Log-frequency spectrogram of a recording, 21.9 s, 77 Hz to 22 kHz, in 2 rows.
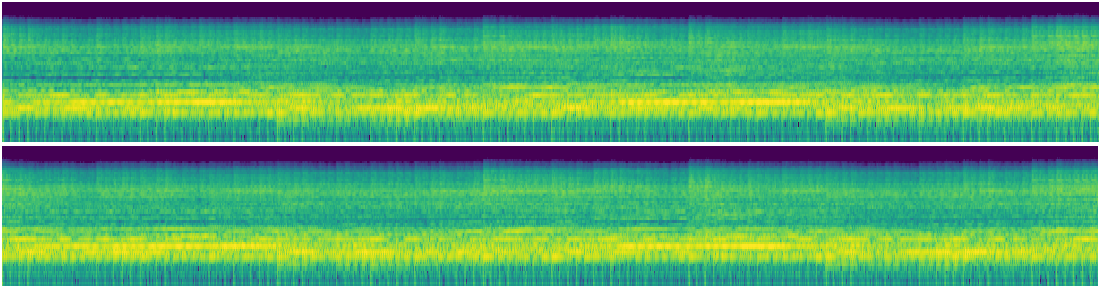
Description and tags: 175 -dnb arppe
A processed Loop i want to use in one of my dnb Projects. Made with the Vintage Synth Collection Retro Machines from NI. A small part oft few New Elements i created. Usually i dont do very much with Audio Files because most Production is made by Midi.
Arppegiated, Bass, Dnb, Drum, n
